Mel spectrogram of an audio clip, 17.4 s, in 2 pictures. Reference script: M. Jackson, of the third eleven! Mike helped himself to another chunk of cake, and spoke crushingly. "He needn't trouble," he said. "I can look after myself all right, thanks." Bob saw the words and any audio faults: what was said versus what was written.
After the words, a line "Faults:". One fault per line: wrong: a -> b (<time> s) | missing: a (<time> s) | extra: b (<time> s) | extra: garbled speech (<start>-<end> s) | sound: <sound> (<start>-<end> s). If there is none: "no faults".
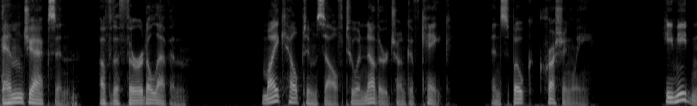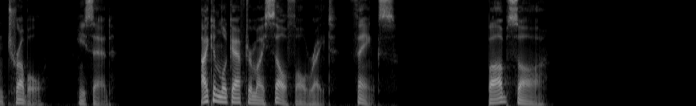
M. Jackson, of the third eleven! Mike helped himself to another chunk of cake, and spoke crushingly. "He needn't trouble," he said. "I can look after myself all right, thanks." Bob saw
Faults:
no faults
